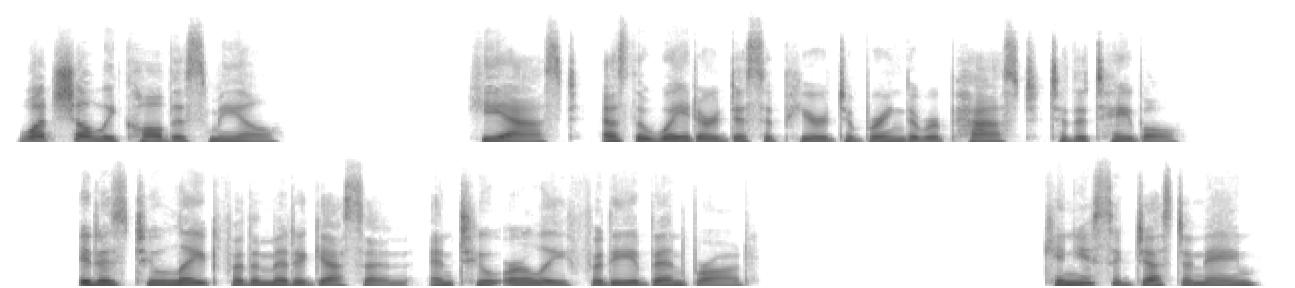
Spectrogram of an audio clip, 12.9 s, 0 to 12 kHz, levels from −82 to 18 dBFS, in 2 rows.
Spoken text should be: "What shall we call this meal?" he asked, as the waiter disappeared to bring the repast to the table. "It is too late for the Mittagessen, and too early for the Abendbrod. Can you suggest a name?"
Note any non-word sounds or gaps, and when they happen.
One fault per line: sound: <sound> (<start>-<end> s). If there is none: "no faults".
no faults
